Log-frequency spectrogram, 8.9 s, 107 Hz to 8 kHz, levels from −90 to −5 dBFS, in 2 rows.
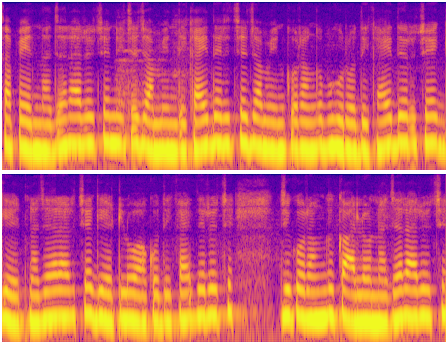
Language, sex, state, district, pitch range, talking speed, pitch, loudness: Rajasthani, female, Rajasthan, Churu, 185-205 Hz, 265 wpm, 195 Hz, -11 LUFS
